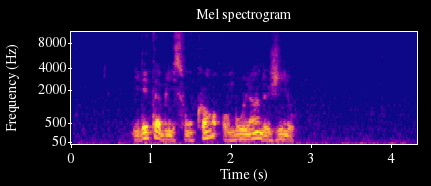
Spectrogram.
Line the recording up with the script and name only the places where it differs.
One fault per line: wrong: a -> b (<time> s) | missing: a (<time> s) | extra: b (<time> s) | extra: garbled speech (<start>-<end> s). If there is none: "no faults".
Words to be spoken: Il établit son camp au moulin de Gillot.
no faults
